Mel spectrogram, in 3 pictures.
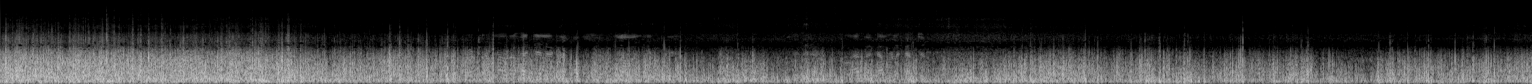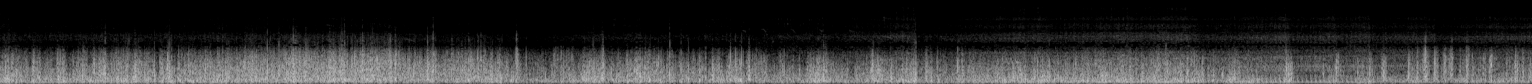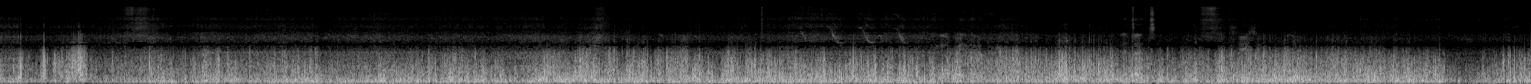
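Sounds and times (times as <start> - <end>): motorcycle engine: 0.0 - 45.9
road noise: 0.0 - 45.9
wind rush on microphone: 0.0 - 45.9.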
